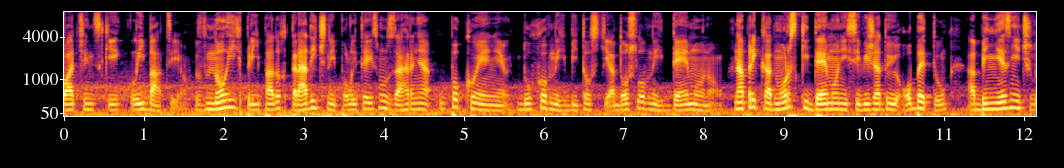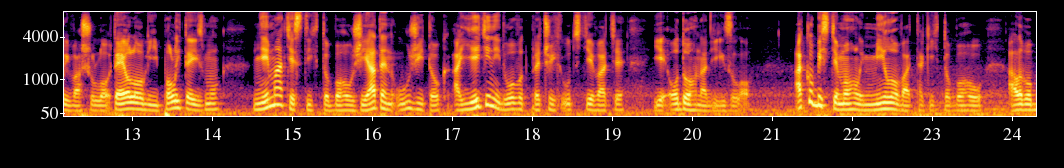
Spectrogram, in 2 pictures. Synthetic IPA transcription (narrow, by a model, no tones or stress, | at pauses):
lacinskilibat̪ḭɔ̰vmnɔɦiːxpɾiːpad̪ɔxt̪ɾad̪it͡ʃnipɔlit̪ɛjizmuzːaɦr̩ɲaupɔkɔjɛɲɪɛ̰d̪uxɔʊniːɣbit̪ɔsciad̪ɔslɔʊniːɣd̪ɛːmɔnɔ̰ʊnapɾiːklad̪mɔɾskiːd̪ɛːmɔɲisiʋiʒad̪ujuːʔɔbɛt̪uʔa̰biɲɛzɲit͡ʃiliʋaʃulɔ̰t̪ɛɔlɔɡiupɔlit̪ɛizmu | ɲɛmaːcɛst̪iːxt̪ɔbɔɦɔʊʒɪad̪ɛnuːʒit̪ɔɡajɛɟiniːd̪ʊɔʋɔt̪̚pɾɛt͡ʃɔiɣṵt͡scɪɛʋacɛ | jɛʔɔd̪ɔɦnaɟḭɣzlɔ̰ | ʔa̰kɔbiscɛmɔɦlimilɔʋac̚t̪akiːxt̪ɔbɔɦɔʊʔa̰lɛbɔ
